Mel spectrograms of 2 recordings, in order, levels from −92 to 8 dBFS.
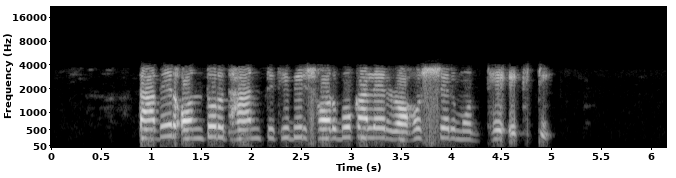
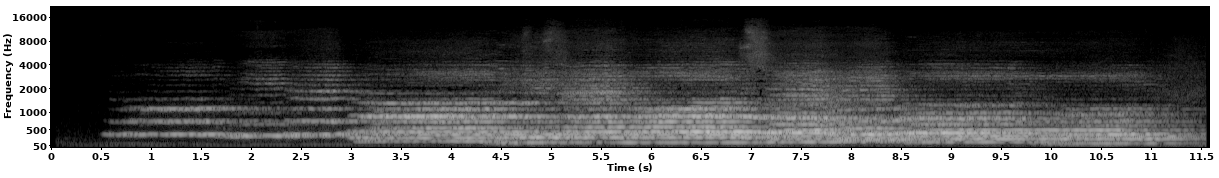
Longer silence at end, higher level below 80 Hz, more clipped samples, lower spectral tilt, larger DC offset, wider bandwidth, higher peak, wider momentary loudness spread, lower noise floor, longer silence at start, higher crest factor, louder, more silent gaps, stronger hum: first, 1.15 s vs 0 s; first, -64 dBFS vs -70 dBFS; neither; about the same, -7 dB/octave vs -7.5 dB/octave; neither; second, 4.2 kHz vs 12 kHz; first, -2 dBFS vs -12 dBFS; about the same, 14 LU vs 13 LU; first, -80 dBFS vs -66 dBFS; first, 0.9 s vs 0.55 s; about the same, 16 dB vs 16 dB; first, -15 LUFS vs -29 LUFS; neither; neither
